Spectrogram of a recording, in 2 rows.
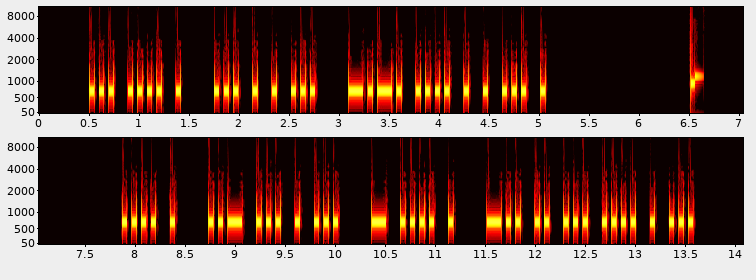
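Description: Morse code at 25 wpm: a single steady mid-pitched tone keyed in quick dots and dashes, two long runs of characters split by a short silent gap with one faint click, no voices.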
